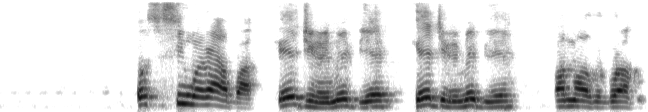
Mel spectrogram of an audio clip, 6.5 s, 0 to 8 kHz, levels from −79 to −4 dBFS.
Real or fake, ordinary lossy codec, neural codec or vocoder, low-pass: fake; none; codec, 16 kHz, 2 kbps, X-Codec, HuBERT features, trained on general audio; 7.2 kHz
